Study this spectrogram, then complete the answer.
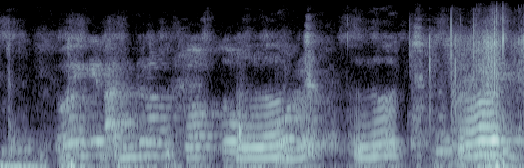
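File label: "lute", spoken word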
